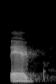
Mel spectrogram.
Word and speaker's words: Baird: And Bard, you're up first, my friend. Baird. I always say it wrong.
